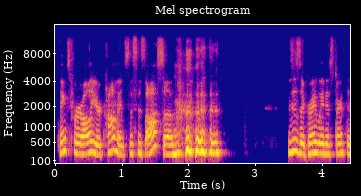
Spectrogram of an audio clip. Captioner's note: laughs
